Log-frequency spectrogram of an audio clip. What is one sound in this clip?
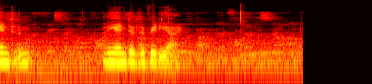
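An elderly woman speaks calmly, close to a phone microphone.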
